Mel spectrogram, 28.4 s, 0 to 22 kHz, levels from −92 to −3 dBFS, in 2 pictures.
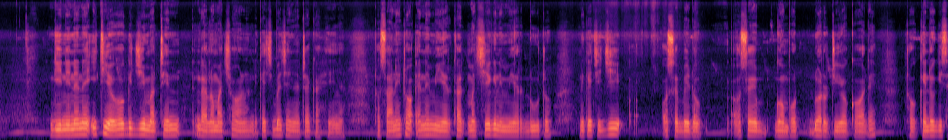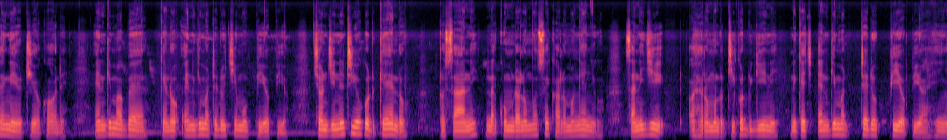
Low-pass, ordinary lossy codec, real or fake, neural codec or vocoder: none; none; real; none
